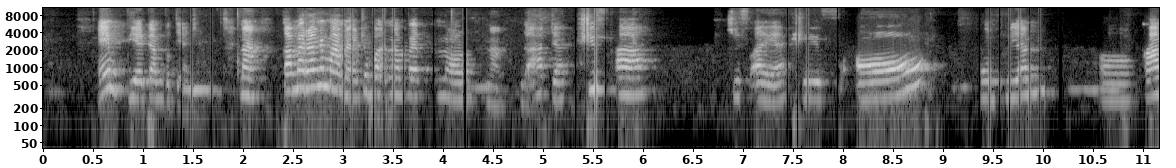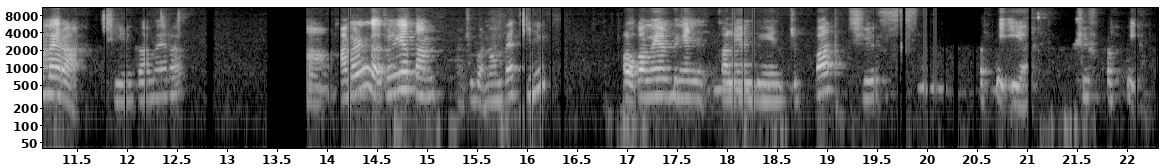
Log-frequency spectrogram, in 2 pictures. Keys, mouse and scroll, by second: 1.0 scroll down 2, 1.1-1.6 scroll up 3, 1.8-5.1 middle drag, 5.1-5.5 scroll down 1, 6.8 shift+a, 13.9 middle click, 14.8-15.7 scroll up 1, 15.7 KP_0.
